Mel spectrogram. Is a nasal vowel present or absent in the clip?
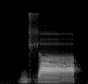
absent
